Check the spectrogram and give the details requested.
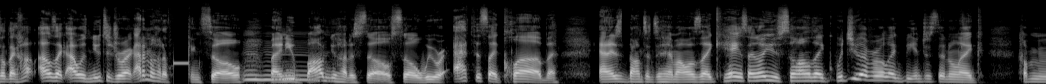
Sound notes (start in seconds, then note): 1.7 beep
